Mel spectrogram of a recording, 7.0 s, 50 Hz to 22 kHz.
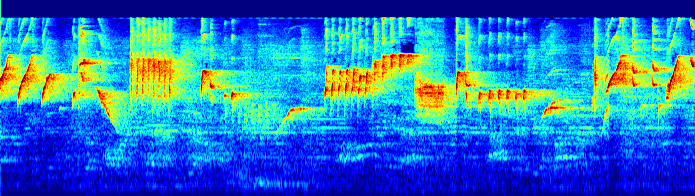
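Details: Goldfinch and canary mule hybrid, born April 2011, singing actively: a fast, varied run of high whistled notes, short slurs, buzzy phrases and rapid chirps, continuing without pause through the whole stretch.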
